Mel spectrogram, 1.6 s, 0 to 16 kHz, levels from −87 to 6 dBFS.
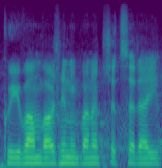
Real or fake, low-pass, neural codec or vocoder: fake; 14.4 kHz; autoencoder, 48 kHz, 32 numbers a frame, DAC-VAE, trained on Japanese speech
